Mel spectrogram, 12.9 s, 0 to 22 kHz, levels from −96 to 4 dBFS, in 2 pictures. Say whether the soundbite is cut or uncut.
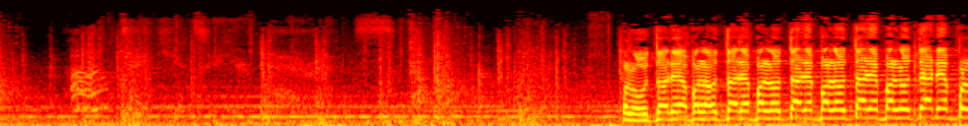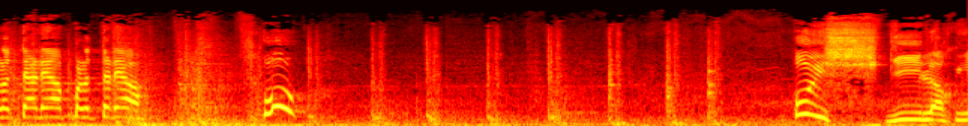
uncut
